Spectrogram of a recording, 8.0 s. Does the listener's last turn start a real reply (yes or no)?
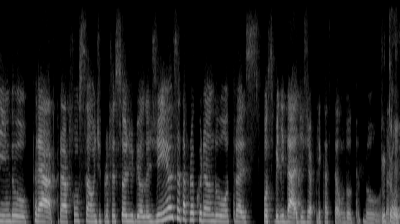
yes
